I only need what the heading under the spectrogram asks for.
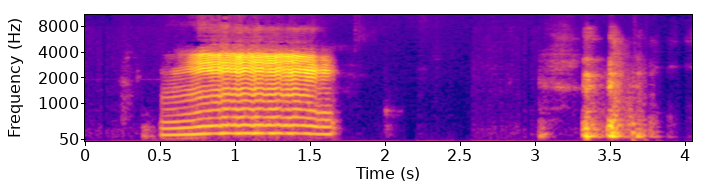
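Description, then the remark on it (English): A goat lets out one long, loud, wavering bleat, followed after a short pause by a rougher, choppier burst of bleating. No one speaks. “but you all are able to get the goats out and meet up with your dogs.”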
